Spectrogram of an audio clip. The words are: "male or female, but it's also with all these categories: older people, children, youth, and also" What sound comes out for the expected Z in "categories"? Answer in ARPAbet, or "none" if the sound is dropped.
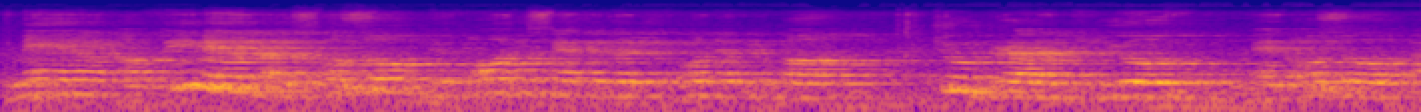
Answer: none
